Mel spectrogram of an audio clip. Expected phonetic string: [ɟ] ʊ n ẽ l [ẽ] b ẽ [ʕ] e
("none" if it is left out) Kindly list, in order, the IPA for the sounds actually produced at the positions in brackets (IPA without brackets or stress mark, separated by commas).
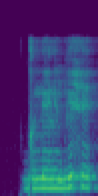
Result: ɡ, ĩ, h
